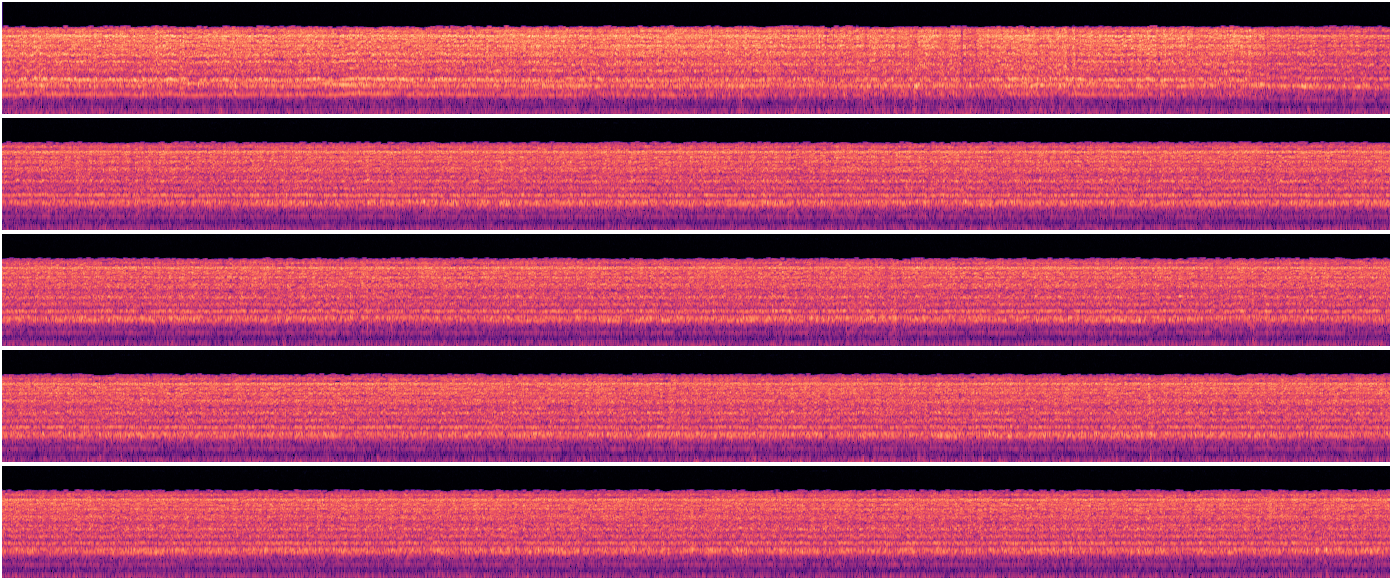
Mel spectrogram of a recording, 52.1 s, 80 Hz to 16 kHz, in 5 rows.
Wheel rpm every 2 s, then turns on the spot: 160, 160, 160, 160, 150, 120, 110, 110, 110, 110, 120, 110, 110, 110, 110, 120, 120, 110, 110, 110, 120, 110, 110, 110, 110, 110.
none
